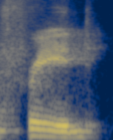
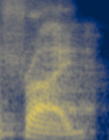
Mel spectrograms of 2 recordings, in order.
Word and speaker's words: Fried: first name b-r-a-i-n and if you say my last name the way it's the way it's spelled then i'm brain fried nobody wants that i know it's appropriate being an inventor but it's b-r-i-a-n is my first name brian reid it's brian freed well i'm sure hopefully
